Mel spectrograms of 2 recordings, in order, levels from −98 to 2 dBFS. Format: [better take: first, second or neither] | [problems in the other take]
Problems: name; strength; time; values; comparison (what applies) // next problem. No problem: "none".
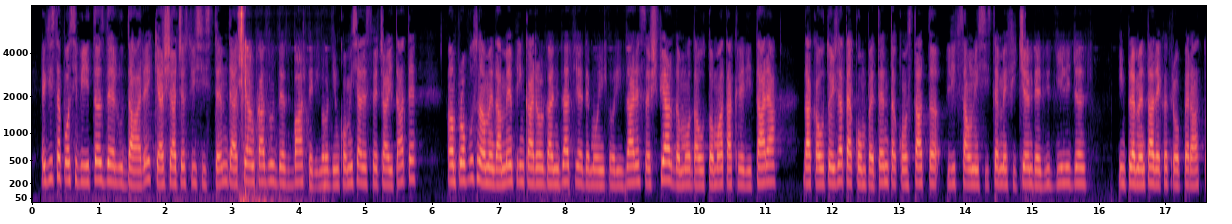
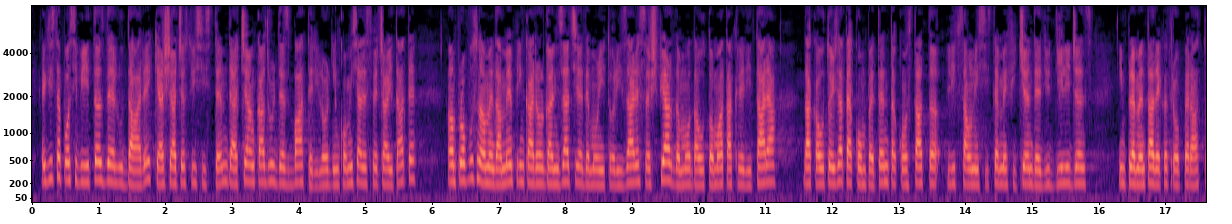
second | noise reduction (neural mask model DeepFilterNet 3)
